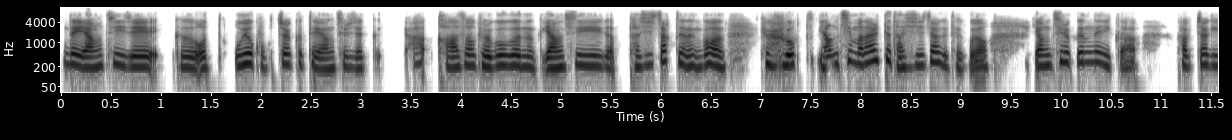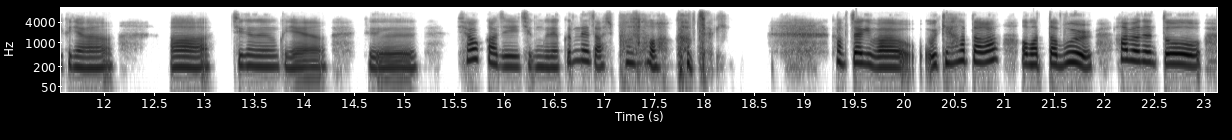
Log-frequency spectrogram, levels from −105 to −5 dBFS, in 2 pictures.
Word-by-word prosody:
근데 235 Hz, -4 st, +3 dB
양치 205 Hz, +5 st, +1 dB
이제 200 Hz, -1 st, +2 dB, 0.2 s
그 195 Hz, -2 st, -1 dB
어 180 Hz, -, +2 dB, 0.3 s
우여곡절 235 Hz, 0 st, +1 dB
끝에 215 Hz, -5 st, -4 dB
양치를 180 Hz, +3 st, -4 dB
이제 185 Hz, 0 st, -4 dB
그 405 Hz, -, -20 dB, 0.3 s
하 -, -, -8 dB
가서 200 Hz, +3 st, -1 dB
결국은 210 Hz, -1 st, +2 dB
양치가 200 Hz, +2 st, +1 dB
다시 205 Hz, +2 st, -6 dB
시작되는 235 Hz, -5 st, -2 dB
건 220 Hz, -3 st, +3 dB, 0.3 s
결국 230 Hz, -1 st, +2 dB, 0.2 s
양치만 235 Hz, +5 st, -1 dB
할 290 Hz, +3 st, +4 dB
때 305 Hz, 0 st, 0 dB
다시 190 Hz, -5 st, -4 dB
시작이 220 Hz, +2 st, -1 dB
되고요. 165 Hz, -, -3 dB, 0.5 s
양치를 220 Hz, +5 st, 0 dB
끝내니까 260 Hz, -4 st, -4 dB, 0.4 s
갑자기 215 Hz, +1 st, -3 dB
그냥 190 Hz, -2 st, -3 dB, 0.6 s
'아 195 Hz, +1 st, 0 dB, 0.2 s
지금은 205 Hz, -2 st, -3 dB
그냥 100 Hz, -, -4 dB, 0.4 s
그 95 Hz, 0 st, -3 dB, 0.4 s
샤워까지 245 Hz, -11 st, +1 dB
지금 200 Hz, 0 st, -8 dB
그냥 195 Hz, 0 st, -2 dB
끝내자.' 280 Hz, -5 st, -1 dB
싶어서 250 Hz, 0 st, -3 dB, 0.2 s
갑자기, -, -, -5 dB, 1.1 s
갑자기 250 Hz, -3 st, +4 dB
막 195 Hz, -1 st, +4 dB
이렇게 230 Hz, +5 st, 0 dB
하다가 280 Hz, +3 st, +4 dB, 0.2 s
'어 -, -, +5 dB
맞다 230 Hz, 0 st, +4 dB
물.' 230 Hz, -3 st, +5 dB, 0.2 s
하면은 290 Hz, -4 st, +5 dB
또 235 Hz, -3 st, +7 dB
215 Hz, 270 characters per minute, -21 LUFS, 195-245 Hz, 1.1 s, 또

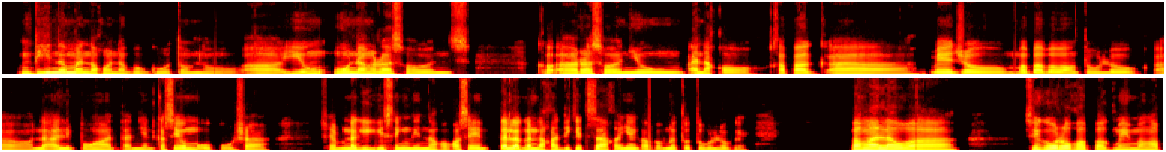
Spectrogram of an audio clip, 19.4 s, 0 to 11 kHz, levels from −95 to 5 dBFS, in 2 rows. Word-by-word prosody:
Hindi 255 Hz, +8 st, +4 dB
naman 290 Hz, -6 st, +7 dB
ako 230 Hz, -1 st, -1 dB
nagugutom 180 Hz, -3 st, -6 dB
'no. 170 Hz, +1 st, -10 dB
Ah, 170 Hz, -1 st, -3 dB
'yong 235 Hz, +3 st, -2 dB
unang 250 Hz, -1 st, +3 dB
rasons 185 Hz, -4 st, -3 dB, 0.5 s
ko, -, -, -6 dB
ah, 180 Hz, -1 st, +1 dB
rason 185 Hz, -3 st, 0 dB
'yong 175 Hz, -1 st, -1 dB
anak 190 Hz, -2 st, 0 dB
ko 155 Hz, 0 st, -5 dB, 0.2 s
kapag, 170 Hz, 0 st, +1 dB
ah, 155 Hz, -2 st, -2 dB, 0.2 s
medyo 170 Hz, -1 st, 0 dB
mababaw 170 Hz, -1 st, 0 dB
ang -, -, -17 dB
tulog, 165 Hz, -2 st, -5 dB
ah, 150 Hz, 0 st, -8 dB
naalimpungatan 165 Hz, -1 st, -3 dB
'yan 155 Hz, 0 st, -7 dB
kasi 175 Hz, +2 st, -2 dB
umuuupo 170 Hz, -2 st, -4 dB
siya. 155 Hz, +1 st, -5 dB, 0.5 s
Siyem 165 Hz, +2 st, -3 dB
nagigising 175 Hz, -1 st, 0 dB
din 165 Hz, -, +1 dB
ako 160 Hz, +1 st, -7 dB
kasi 170 Hz, 0 st, -2 dB
talagang 185 Hz, +3 st, +6 dB
nakadikit 185 Hz, -1 st, -2 dB
sa 185 Hz, -2 st, +2 dB
akin 175 Hz, +1 st, -2 dB
'yan 175 Hz, -, -6 dB
kapag 165 Hz, -, -6 dB
natutulog, 155 Hz, -1 st, -7 dB
eh. -, -, -21 dB, 0.8 s
Pangalawa, 245 Hz, -7 st, +6 dB, 0.5 s
siguro 270 Hz, +3 st, +5 dB
kapag 255 Hz, -4 st, 0 dB
may 215 Hz, 0 st, -2 dB
mga 205 Hz, -1 st, -3 dB
175 Hz, 140 wpm, -23 LUFS, 165-205 Hz, 0.8 s, naman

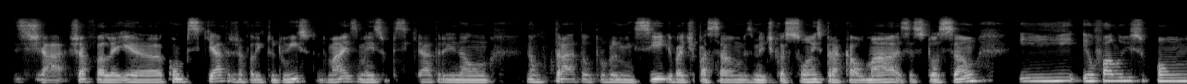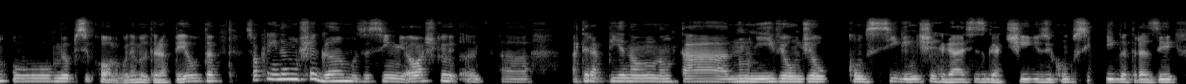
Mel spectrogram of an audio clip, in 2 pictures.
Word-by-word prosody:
Já, 95 Hz, -5 st, -2 dB
já 125 Hz, -1 st, +1 dB
falei, 110 Hz, -2 st, +1 dB
hã, 105 Hz, 0 st, +1 dB
com 125 Hz, -, +2 dB
o 120 Hz, -, 0 dB
psiquiatra 140 Hz, +3 st, 0 dB
já 115 Hz, -1 st, -5 dB
falei 105 Hz, -1 st, -4 dB
tudo 105 Hz, 0 st, -5 dB
isso 130 Hz, +3 st, +2 dB
e -, -, -21 dB
tudo 100 Hz, +2 st, -12 dB
mais, 130 Hz, +4 st, 0 dB
mas 110 Hz, 0 st, -2 dB
o -, -, -14 dB
psiquiatra 110 Hz, +1 st, -7 dB
ele 105 Hz, -1 st, -1 dB
não 105 Hz, 0 st, +1 dB, 0.4 s
não 110 Hz, -2 st, -2 dB
trata 120 Hz, 0 st, -3 dB
o 110 Hz, -, -6 dB
problema 110 Hz, -1 st, -3 dB
em -, -, -1 dB
si, 120 Hz, +2 st, +3 dB
ele 125 Hz, 0 st, +1 dB
vai 105 Hz, -2 st, +1 dB
te 105 Hz, -, -5 dB
passar 110 Hz, -1 st, -1 dB
umas 105 Hz, -1 st, -3 dB
medicações 105 Hz, +3 st, +1 dB
pra 100 Hz, -, +1 dB
acalmar 105 Hz, +2 st, +1 dB
essa 105 Hz, -, -4 dB
situação. 105 Hz, +7 st, +2 dB, 0.4 s
E 155 Hz, +3 st, 0 dB
eu 150 Hz, +1 st, +3 dB
falo 160 Hz, +1 st, +2 dB
isso 165 Hz, 0 st, -2 dB
com 155 Hz, 0 st, +2 dB
o 140 Hz, 0 st, -1 dB
meu 140 Hz, 0 st, +3 dB
psicólogo, 100 Hz, -7 st, -1 dB
né, 100 Hz, -, 0 dB
meu 110 Hz, -3 st, 0 dB
terapeuta, 130 Hz, +8 st, 0 dB, 0.3 s
só 210 Hz, -, -5 dB
que 220 Hz, +4 st, -7 dB
ainda 240 Hz, 0 st, +4 dB
não 240 Hz, -1 st, +5 dB
chegamos, 160 Hz, -, +2 dB
assim, 140 Hz, -1 st, -2 dB
eu 140 Hz, -, +3 dB
acho 150 Hz, +1 st, -4 dB
que, 150 Hz, -2 st, +1 dB, 0.5 s
ah, 125 Hz, -1 st, -8 dB
a -, -, -19 dB, 0.4 s
a -, -, -7 dB
terapia 145 Hz, 0 st, -1 dB
não 145 Hz, 0 st, +1 dB
não 135 Hz, 0 st, -1 dB
tá 130 Hz, -1 st, -1 dB
num 135 Hz, +1 st, +2 dB
nível 130 Hz, +1 st, +4 dB
onde 130 Hz, 0 st, +2 dB
eu 130 Hz, -2 st, +4 dB, 0.2 s
consiga 130 Hz, +1 st, 0 dB
enxergar 120 Hz, -2 st, +2 dB
esses 115 Hz, 0 st, -3 dB
gatilhos 115 Hz, +1 st, 0 dB
e 115 Hz, -, +2 dB
consiga 120 Hz, 0 st, -1 dB
trazer 115 Hz, +1 st, +1 dB
125 Hz, 185 wpm, -23 LUFS, 110-140 Hz, 0.5 s, não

